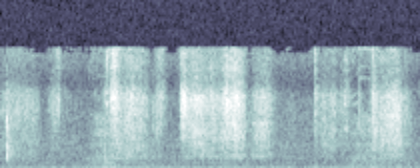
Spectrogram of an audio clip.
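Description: Hands pat and smooth yarn flat on a table.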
